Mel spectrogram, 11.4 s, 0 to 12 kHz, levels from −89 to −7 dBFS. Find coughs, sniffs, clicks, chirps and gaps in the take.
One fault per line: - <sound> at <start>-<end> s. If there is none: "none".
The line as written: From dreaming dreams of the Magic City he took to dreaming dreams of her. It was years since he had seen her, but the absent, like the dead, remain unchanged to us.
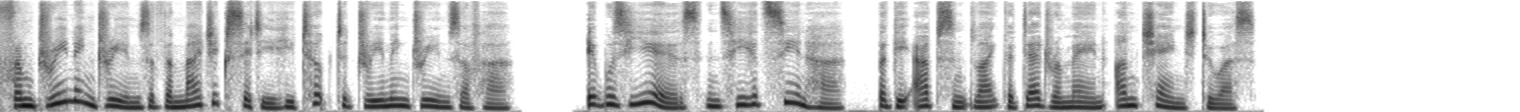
none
